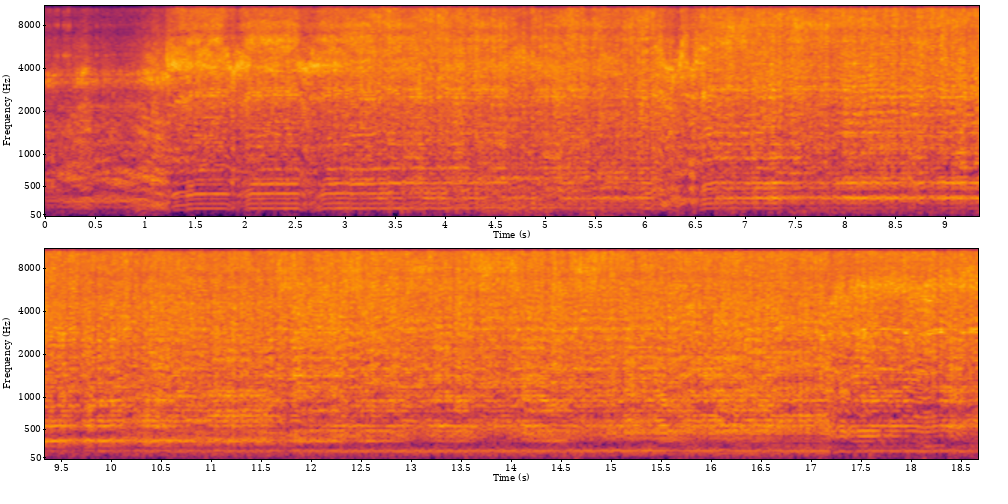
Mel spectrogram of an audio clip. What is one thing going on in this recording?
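A gas-powered hedge trimmer starts up and runs with a steady, buzzing drone.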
